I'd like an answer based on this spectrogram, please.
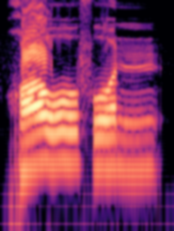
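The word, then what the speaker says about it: خَوْفٌ: Ada pada lafal khawfun ada tanwin bertemu dengan ain, maka kita hukumi dengan bacaan izhar halqi, yaitu adanya tanwin un bertemu dengan ain, yang dimana ain termasuk huruf izhar, maka suaranya harus dijelaskan, tidak boleh ada penahanan di dalamnya.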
